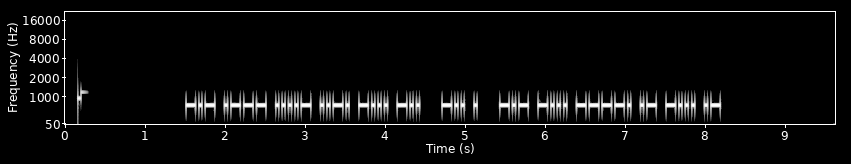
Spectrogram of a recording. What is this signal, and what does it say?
Morse code, heard as a keyed tone, about 30 wpm, 700 Hz. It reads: KJ4FBD DE KB9ABA
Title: USA Callsign DE Callsign - 6 Characters - 30wpm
